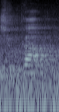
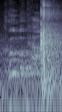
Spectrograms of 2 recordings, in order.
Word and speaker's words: chupacabra: How to say it, chupacabra. That is how you say it, right? Every take, I think we had to do it over and over again because I continue to say Kubacabra.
